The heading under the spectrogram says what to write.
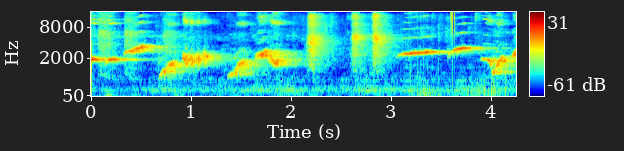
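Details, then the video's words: White-rumped shama, a young forest-caught bird, singing varied loud whistles: upslurred and downslurred notes between mid and high pitch, short sweeping phrases with brief pauses, and a few sharp higher chips. "kicauan murai batu"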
